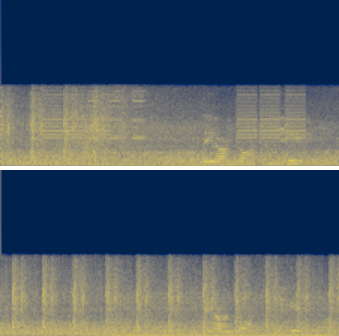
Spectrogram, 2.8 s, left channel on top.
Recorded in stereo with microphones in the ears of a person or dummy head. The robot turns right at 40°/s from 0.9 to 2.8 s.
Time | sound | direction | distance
1.7 | a woman speaking | 35° right | 1.2 m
